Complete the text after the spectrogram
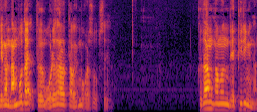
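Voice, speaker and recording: A man's fairly high voice in a Gyeongsang accent, at a fairly quick pace with ordinary pitch variation. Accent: Gyeongsang dialect Korean. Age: 80s+. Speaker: pastor. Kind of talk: sermon.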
